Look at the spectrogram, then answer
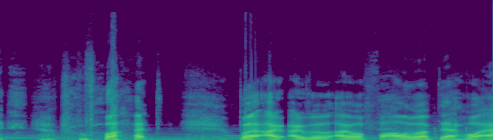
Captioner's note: both laughing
